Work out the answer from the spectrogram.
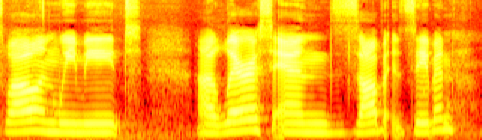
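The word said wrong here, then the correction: Zhaban: Uh, they pronounce it Jaban.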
